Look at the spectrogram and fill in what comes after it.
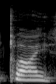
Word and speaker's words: Cley: We stopped at Cley next to Sea, that's spelt C-L-E-Y, but it's pronounced by the Norfolk Dumplings as Cley, so I call it Cley next to Sea, which is the scene of recent US helicopter crash on the salt marshes.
